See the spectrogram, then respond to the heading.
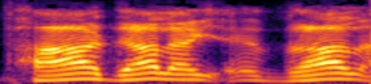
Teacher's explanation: জাল আর সা একই জায়গায় মাখরাজ, আপনার জিভের আগা আর উপরে দাঁতের আগার সঙ্গে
